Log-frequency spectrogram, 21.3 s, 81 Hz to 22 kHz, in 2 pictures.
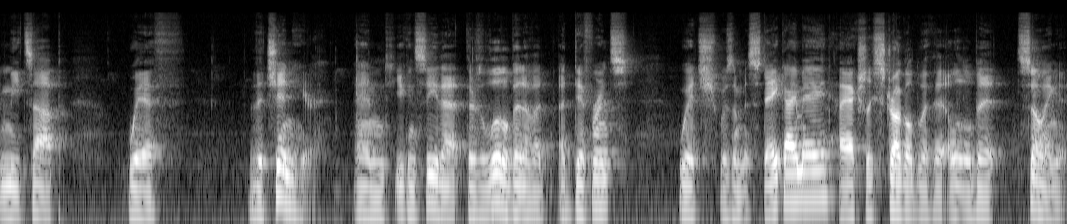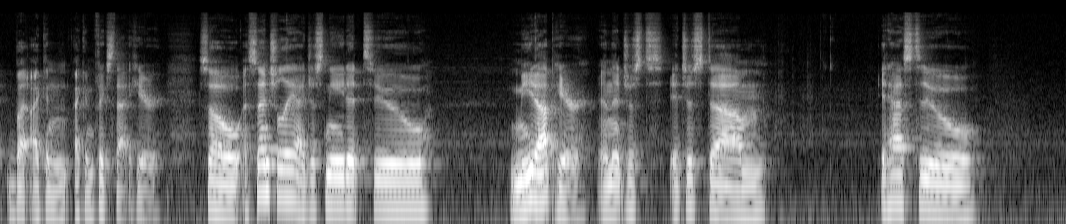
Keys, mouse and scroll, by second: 2.7 scroll up 1, 3.3 alt+scroll up 1, 3.7-4.5 alt+scroll, 13.1-15.6 drag, 17.7-18.4 scroll up 3.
